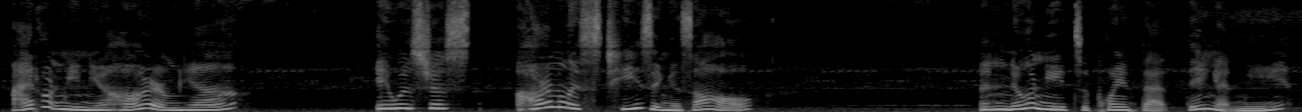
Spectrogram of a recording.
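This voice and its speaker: A woman's voice: high voice, a little mellow, full character voice. A woman playing a playful, teasing, clingy cat beastkin in a flirty ASMR roleplay, with a coy manner. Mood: nervous placating. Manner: coy, teasing, with drawn-out breathy whispers.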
